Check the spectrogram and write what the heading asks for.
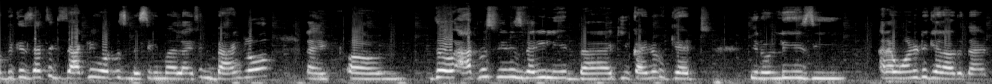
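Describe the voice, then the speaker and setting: A woman from Sikkim, India, whose first language is Nepali, speaks in a high, slightly mellow voice. She's a musician answering interview questions in a chatty, candid way, full of fillers. The audio quality is poor.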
